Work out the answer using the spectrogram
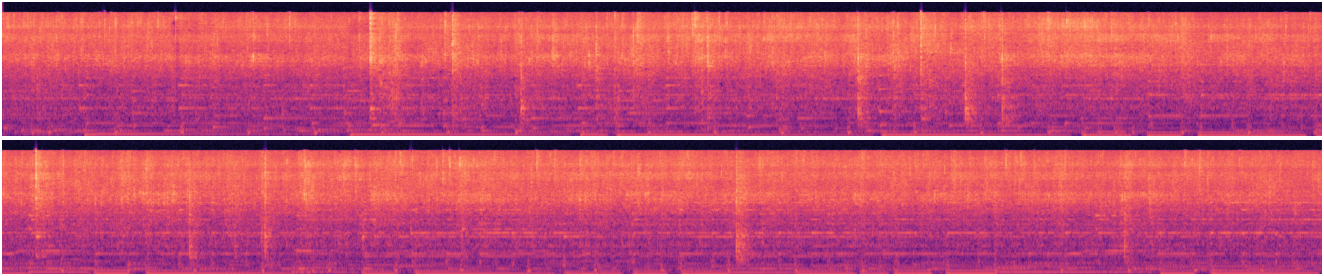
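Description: Diced pig's ears frying in hot oil in a nonstick pan, sizzling steadily. A spatula stirs and scrapes through them, its clicks thickest from about four to ten seconds in.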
